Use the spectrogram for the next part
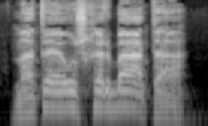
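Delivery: high, loud call for tea; calling shout. A narrator's reading. Master shouts to the servant coming in, calling shout. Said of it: "krzyknął do wchodzącego lokaja".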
